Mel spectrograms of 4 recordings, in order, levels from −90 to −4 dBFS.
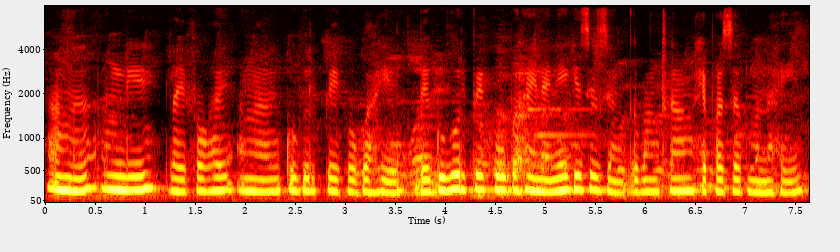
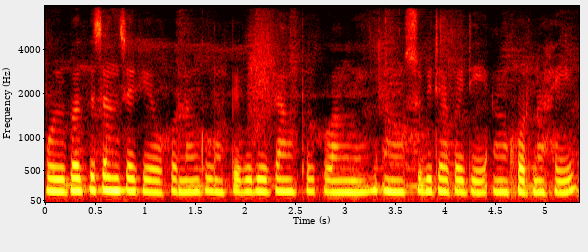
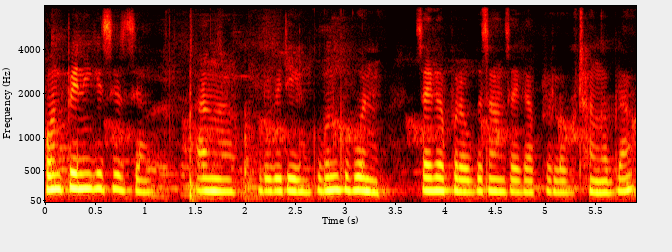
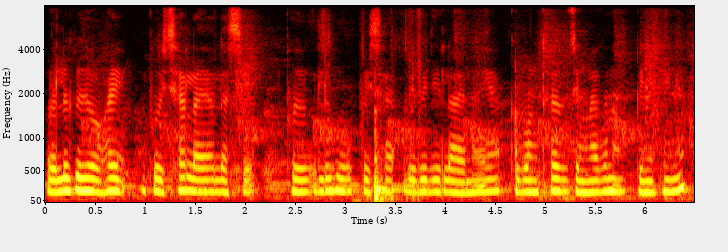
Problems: constant background noise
